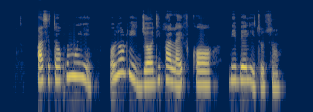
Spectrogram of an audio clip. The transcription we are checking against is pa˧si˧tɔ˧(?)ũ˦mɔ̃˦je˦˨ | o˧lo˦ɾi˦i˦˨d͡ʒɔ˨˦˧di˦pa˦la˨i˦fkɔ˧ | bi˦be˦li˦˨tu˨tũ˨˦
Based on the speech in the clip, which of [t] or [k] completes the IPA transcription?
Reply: k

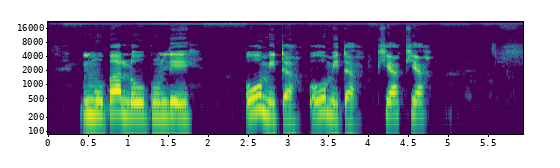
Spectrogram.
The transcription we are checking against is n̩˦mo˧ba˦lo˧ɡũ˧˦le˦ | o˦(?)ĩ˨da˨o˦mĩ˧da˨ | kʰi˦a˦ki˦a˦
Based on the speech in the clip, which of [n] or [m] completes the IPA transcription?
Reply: m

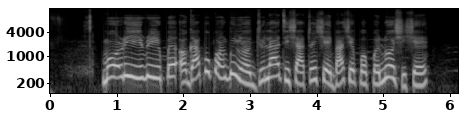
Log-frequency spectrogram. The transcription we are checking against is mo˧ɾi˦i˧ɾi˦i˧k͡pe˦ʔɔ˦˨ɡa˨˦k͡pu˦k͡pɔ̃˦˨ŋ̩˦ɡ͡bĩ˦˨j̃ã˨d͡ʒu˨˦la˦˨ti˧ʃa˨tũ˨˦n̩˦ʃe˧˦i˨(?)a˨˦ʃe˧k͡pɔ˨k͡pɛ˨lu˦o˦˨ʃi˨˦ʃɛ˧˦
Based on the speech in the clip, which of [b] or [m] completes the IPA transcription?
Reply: b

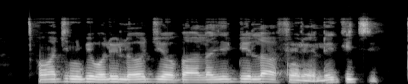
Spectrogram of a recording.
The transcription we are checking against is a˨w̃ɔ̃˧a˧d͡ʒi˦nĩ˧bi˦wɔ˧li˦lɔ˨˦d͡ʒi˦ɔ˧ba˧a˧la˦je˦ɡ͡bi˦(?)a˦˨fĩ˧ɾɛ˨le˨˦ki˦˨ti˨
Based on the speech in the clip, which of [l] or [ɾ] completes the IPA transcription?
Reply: l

